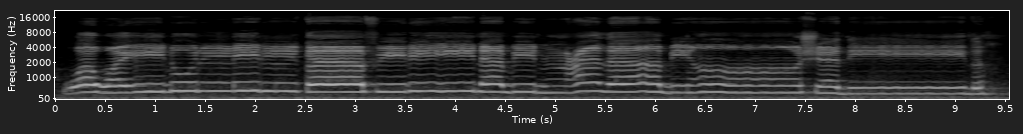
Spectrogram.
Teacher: اب یہاں پر ہم اس نون کو چھوڑ سکتے ہیں وقف کی صورت میں کیونکہ آگے گول دائرہ آگے ہے وقف آگے ہے. وقف کی صورت میں ہم نون کو چھوڑ دیں گے.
